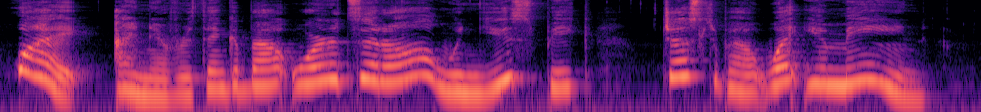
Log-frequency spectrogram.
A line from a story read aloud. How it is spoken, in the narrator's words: Kay said happily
